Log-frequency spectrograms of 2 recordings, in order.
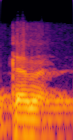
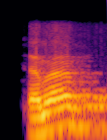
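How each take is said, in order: First: تمام with a falling end; short falling close on تمام; confirming answer. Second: تمام rising at the end; rising question on تمام; checking question. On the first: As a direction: answer تمام as a settled statement. Answers his own check. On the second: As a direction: ask تمام with a higher, lifting pitch. Asks, then answers himself. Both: Shown as a demonstration.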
